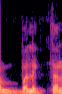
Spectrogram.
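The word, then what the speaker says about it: Balikatan: संयुक्त राष्ट्र अमेरिका ने अमेरिका की सेना और फिलीपींस की सेना ने सैन्य अभ्यास बालिकतन, इसको कैसे प्रोनाउंस करना आप देखना, बालिकतन है वैसे तो, बालिकतन 2022 शुरू किया।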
